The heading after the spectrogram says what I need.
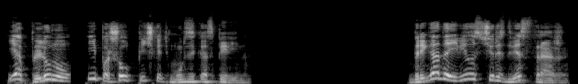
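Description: A man narrating a first-person audiobook in an expressive, ironic manner. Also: on the high side, moderate pace, breathy edge. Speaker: audiobook reader.

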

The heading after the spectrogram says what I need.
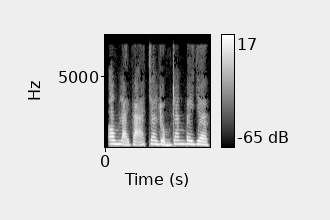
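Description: A woman's voice: a little high, fairly even intonation, moderate pace, dry recording, natural voice. Woman reading as a hot-tempered rude servant. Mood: scornful. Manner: gruff, threatening. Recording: dull, dry audiobook recording.

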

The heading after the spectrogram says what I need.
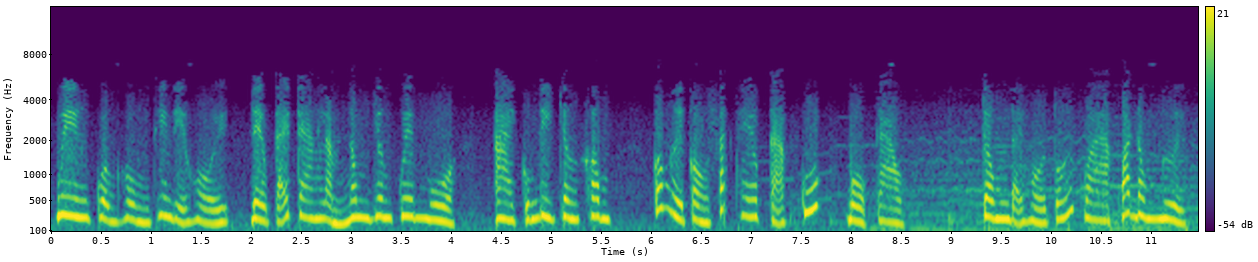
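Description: Husky higher-voiced woman reading a novel, dull lo-fi sound. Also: moderate pace, faint music behind. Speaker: audiobook narrator. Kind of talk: scripted narration of a martial-arts novel. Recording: dull lo-fi audio.

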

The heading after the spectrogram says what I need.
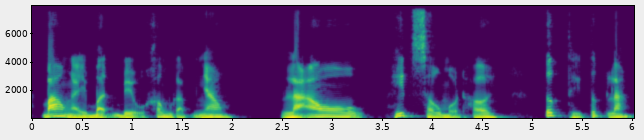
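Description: A man's voice: lowish voice, a little mellow. A man narrating a ghost story expressively, acting out every voice. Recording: faint background music.

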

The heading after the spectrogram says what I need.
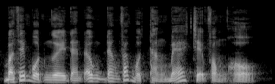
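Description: A man reads a village story aloud as an audiobook. His voice sits on the low side and rises and falls with lively expression. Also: fast talker, slightly rough.

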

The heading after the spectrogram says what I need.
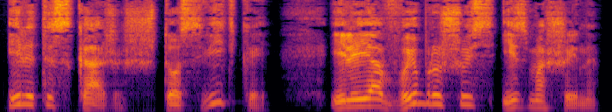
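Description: A man's voice: sits low, sing-song, normal speed, darkish tone, slightly rough, dry recording, studio quality, full character voice. A man reading aloud, voicing a frightened young woman who pleads and snaps at a friend. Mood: angry. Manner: pleading, frantic. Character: anxious, tearful young woman.

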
